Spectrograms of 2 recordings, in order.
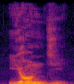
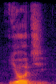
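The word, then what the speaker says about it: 四時: it's never shiji and it's never yonji it's always yoji koji five o'clock six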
